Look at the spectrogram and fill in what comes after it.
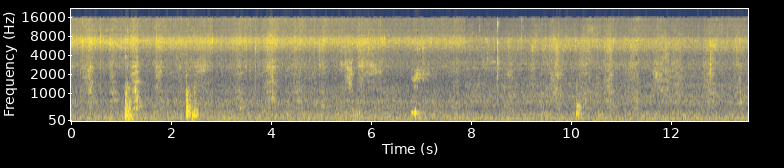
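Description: Green chillies coated in spices frying in oil in a non-stick pan: a faint, steady sizzle while a silicone spatula stirs and scrapes through them, with a few soft knocks against the pan.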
